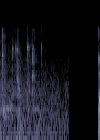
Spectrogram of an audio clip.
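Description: Faint computer-keyboard typing: a short run of key clicks that dies away after about half a second.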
